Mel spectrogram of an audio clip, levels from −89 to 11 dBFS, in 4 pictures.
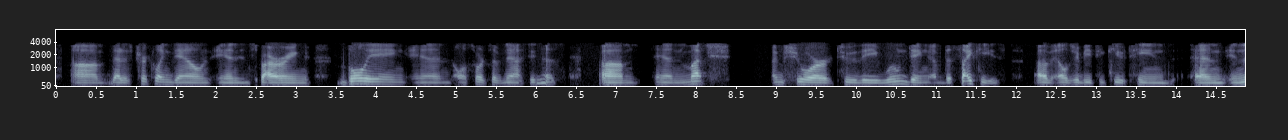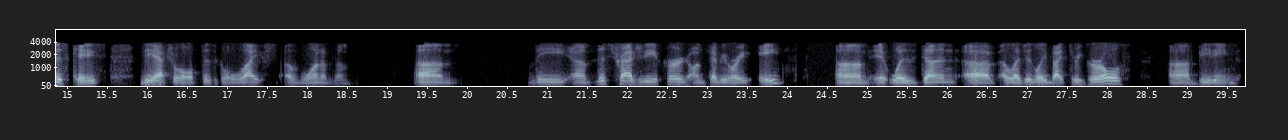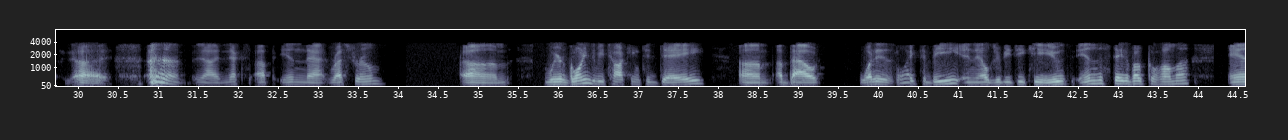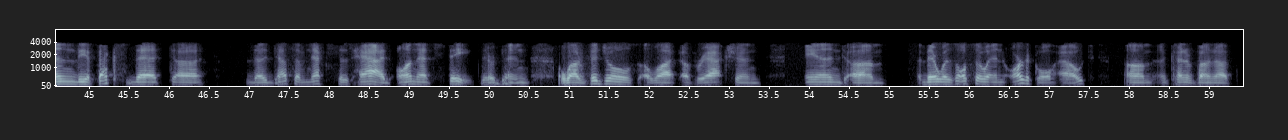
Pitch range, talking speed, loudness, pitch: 110-125 Hz, 130 wpm, -28 LUFS, 115 Hz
